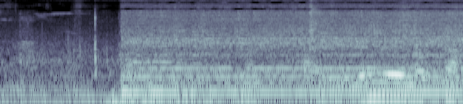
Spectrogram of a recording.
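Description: Countertop blender running steadily, its motor starting suddenly about half a second in.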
